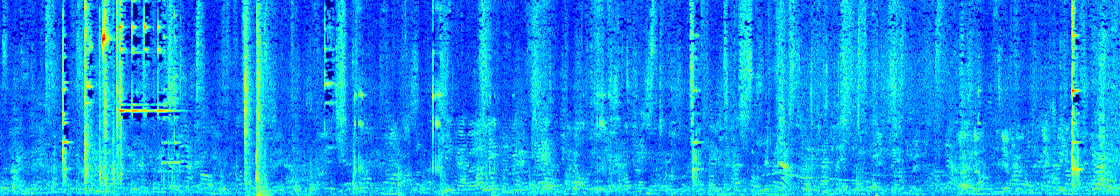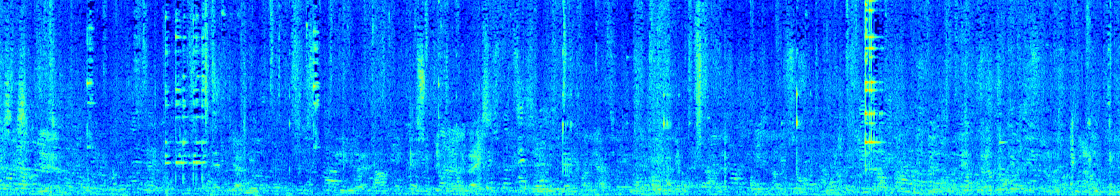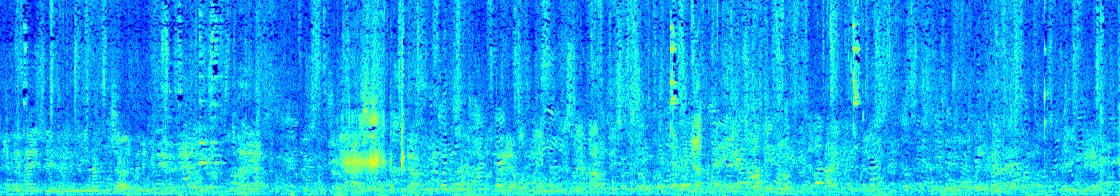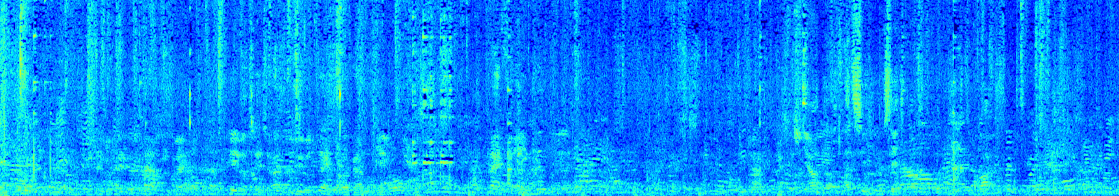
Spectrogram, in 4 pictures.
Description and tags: Crowded Bar - Ambient Loop
An ambient loop I created. Will loop seamlessly.
Ambience, Bar, Busy, Crowd, Drinks, Glasses, Large, Noisy, People, Restaurant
